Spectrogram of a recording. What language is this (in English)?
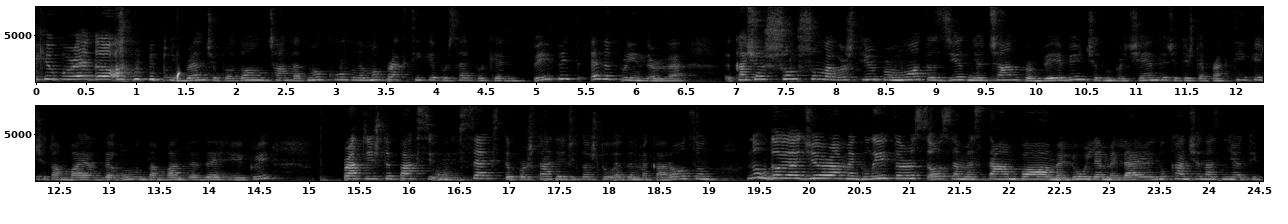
Romanian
